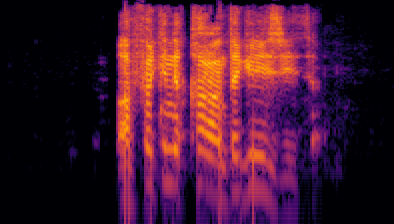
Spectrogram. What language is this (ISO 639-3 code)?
kab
